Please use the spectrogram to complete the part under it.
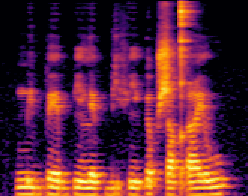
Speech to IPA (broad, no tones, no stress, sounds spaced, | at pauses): m i b p eː b pʲ ẽ l e p bʲ ɘ fʲ ẽ ɠ ɐ p ʃ ɛ qʼ eː w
